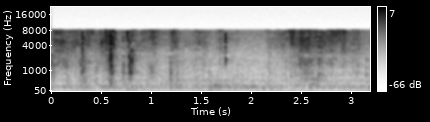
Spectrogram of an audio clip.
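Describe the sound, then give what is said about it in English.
Papers rustle and shuffle in a steady stream of crisp, irregular crackles for a few seconds, moderately quiet, as someone looks for the right sheet during a property assessment board hearing; no one speaks. “Wrong piece of paper here.”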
